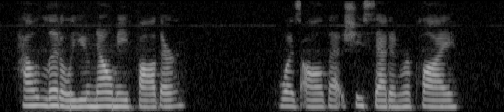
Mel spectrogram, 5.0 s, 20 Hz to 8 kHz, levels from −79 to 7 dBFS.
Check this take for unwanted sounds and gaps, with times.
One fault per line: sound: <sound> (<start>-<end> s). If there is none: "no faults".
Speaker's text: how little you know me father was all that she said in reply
no faults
